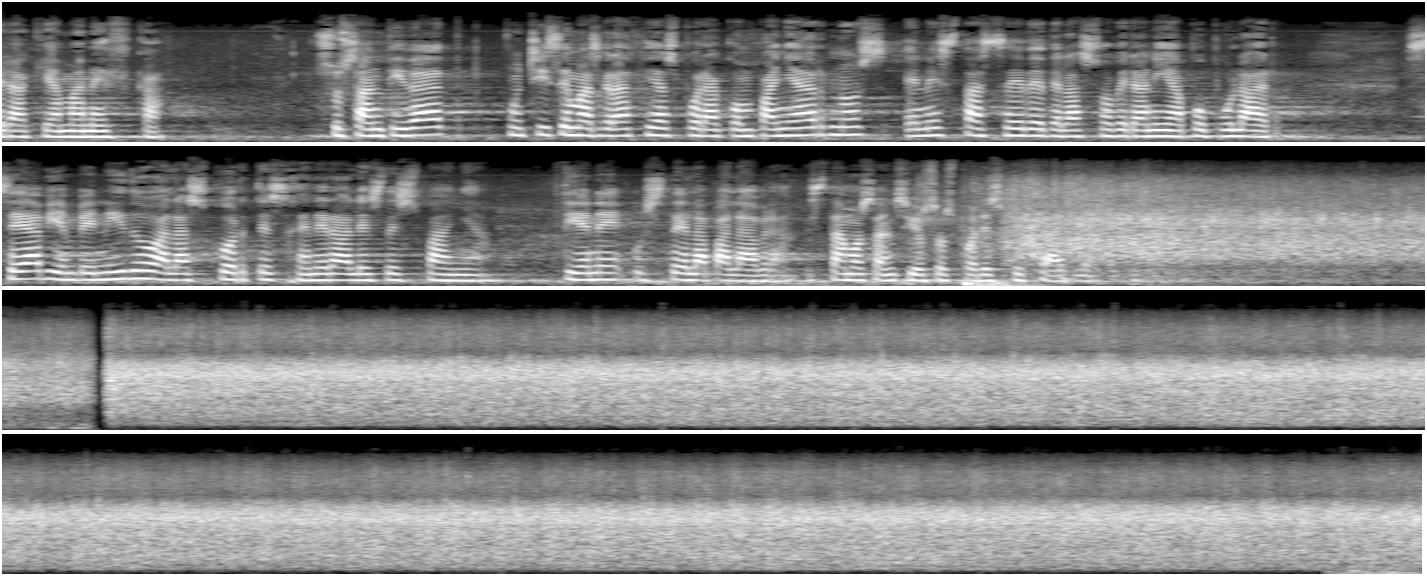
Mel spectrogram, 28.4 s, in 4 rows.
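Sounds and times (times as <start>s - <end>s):
speech: 0.0s - 1.0s, 1.6s - 13.0s
applause in parliament chamber: 11.9s - 28.4s.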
